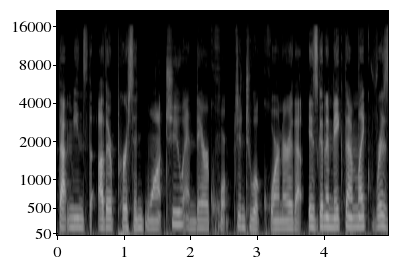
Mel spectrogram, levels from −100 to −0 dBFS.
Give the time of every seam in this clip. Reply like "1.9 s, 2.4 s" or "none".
1.3 s, 2.3 s, 2.6 s, 3.7 s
